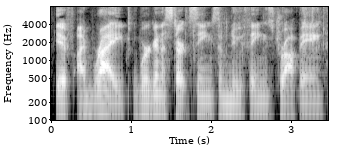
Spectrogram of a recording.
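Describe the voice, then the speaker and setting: A man chatting casually to his viewers in a vlog, excitable and full of asides, recorded on a phone at home. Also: lowish voice, unhurried. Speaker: doll collector vlogger. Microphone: phone camera.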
